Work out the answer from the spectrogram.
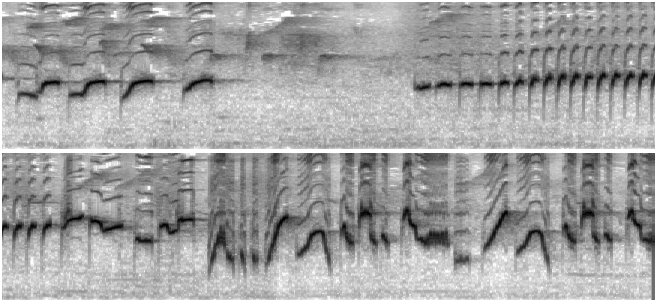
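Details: White-rumped shama song used to provoke a rival shama into singing, heard in the morning: loud whistled phrases, then a fast run of about thirty rising notes, then varied sweeping and rattling notes.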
